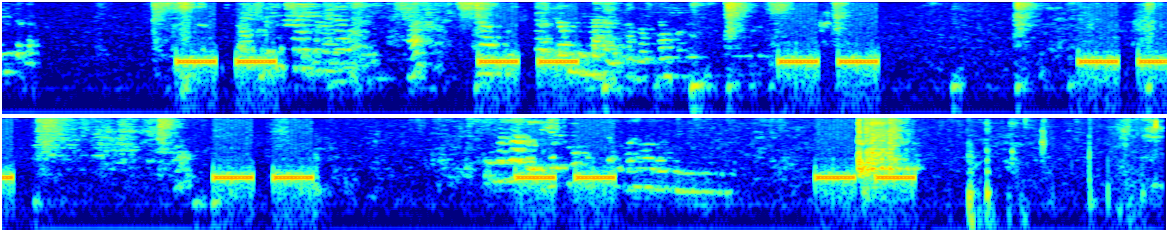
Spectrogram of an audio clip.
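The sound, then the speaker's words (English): Ringing tone of a phone call placed from one mobile phone to another: short paired electronic beeps repeat at a regular pace, about every three seconds, while people talk over and between them. “Then I phone from her phone to my mom.”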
